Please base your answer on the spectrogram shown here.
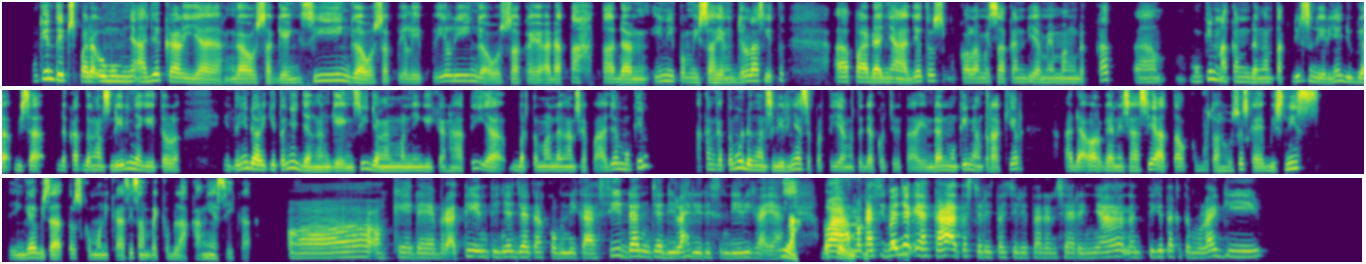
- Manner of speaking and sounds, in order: tapping; other background noise; in English: "sharing-nya"
- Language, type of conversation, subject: Indonesian, podcast, Bisakah kamu menceritakan pertemuan tak terduga yang berujung pada persahabatan yang erat?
